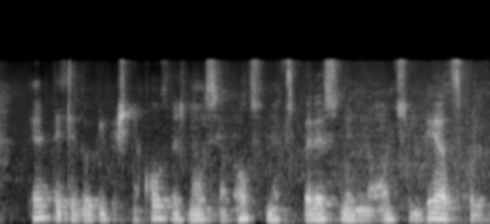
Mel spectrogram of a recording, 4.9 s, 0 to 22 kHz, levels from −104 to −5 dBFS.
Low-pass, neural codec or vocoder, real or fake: 7.2 kHz; codec, 16 kHz, 2 kbps, X-Codec, HuBERT features, trained on general audio; fake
